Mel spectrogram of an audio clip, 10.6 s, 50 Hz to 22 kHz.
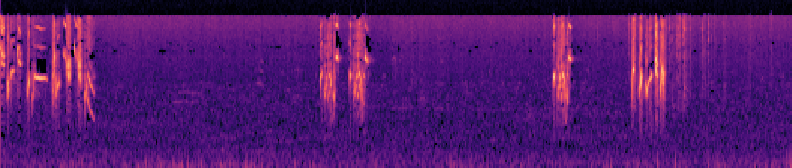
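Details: European goldfinch song meant for training: short bursts of high, rapid twittering notes around 0.5, 4.5, 7.5 and 9 seconds, separated by quiet gaps over a low background hum.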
